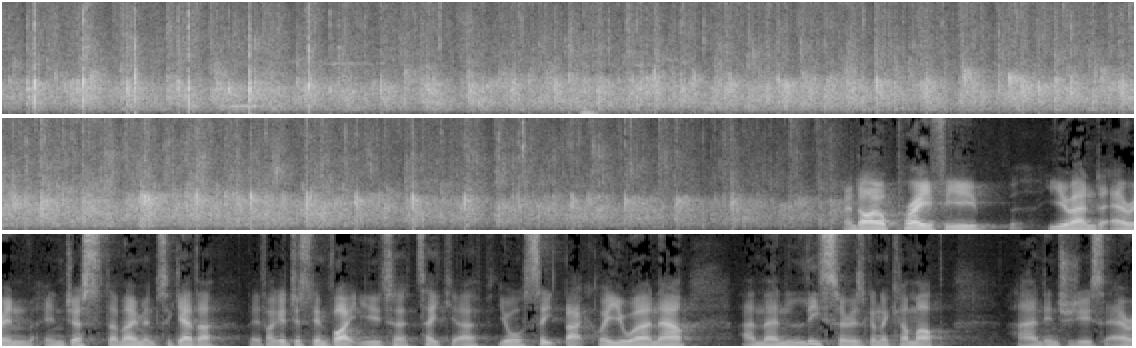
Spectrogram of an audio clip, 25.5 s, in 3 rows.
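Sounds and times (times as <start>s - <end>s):
audience applause: 0.0s - 14.9s
speech: 14.8s - 25.4s.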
